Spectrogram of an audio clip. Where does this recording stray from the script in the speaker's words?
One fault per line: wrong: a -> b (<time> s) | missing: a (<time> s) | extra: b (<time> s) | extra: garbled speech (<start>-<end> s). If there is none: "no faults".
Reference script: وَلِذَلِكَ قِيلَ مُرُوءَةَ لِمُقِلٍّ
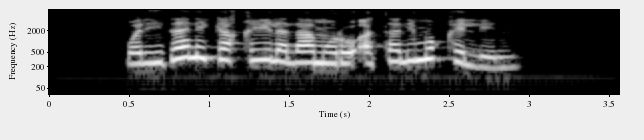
extra: لَا (1.5 s)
